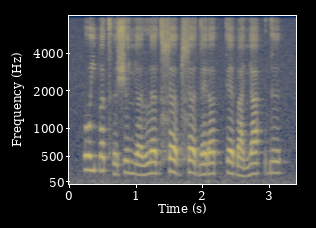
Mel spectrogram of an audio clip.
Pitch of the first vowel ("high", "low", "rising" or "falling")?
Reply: high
